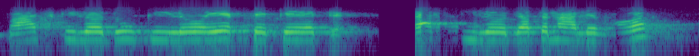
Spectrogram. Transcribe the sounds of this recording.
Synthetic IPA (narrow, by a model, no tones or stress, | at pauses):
pãt͡ʃkilod̪ukiloek̚pekeʈ | d̪əskilod͡ʒət̪nalebʱɔ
